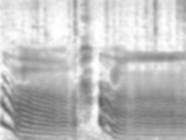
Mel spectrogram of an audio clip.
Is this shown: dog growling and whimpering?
yes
